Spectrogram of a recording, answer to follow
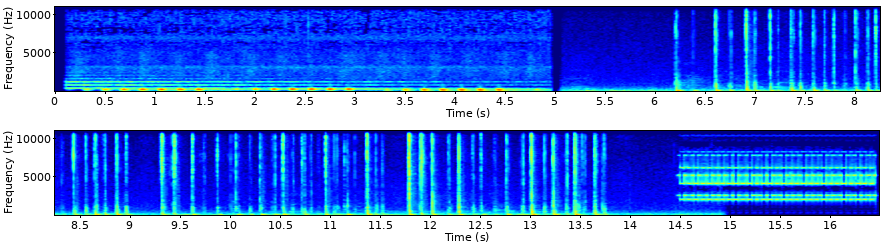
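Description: A short musical phrase of quick repeated notes for about five seconds, then about ten seconds of rapid, irregular clicking of typing on a computer keyboard. Near the end a steady high electronic tone starts and runs for about two seconds.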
